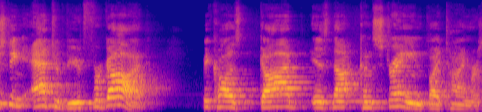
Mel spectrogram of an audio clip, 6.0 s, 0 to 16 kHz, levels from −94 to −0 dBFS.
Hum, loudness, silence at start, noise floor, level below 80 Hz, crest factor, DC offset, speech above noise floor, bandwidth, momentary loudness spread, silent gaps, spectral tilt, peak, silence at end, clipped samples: none; -23 LUFS; 0 s; -61 dBFS; -66 dBFS; 16 dB; under 0.1%; 38 dB; 15 kHz; 10 LU; none; -4.5 dB/octave; -8 dBFS; 0 s; under 0.1%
